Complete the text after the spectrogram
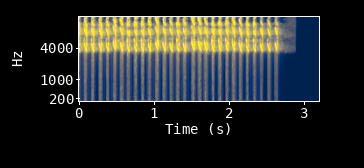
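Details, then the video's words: Tembakan song of a Javan prinia from Cililin, used for tutoring pet birds: rapid, piercing chip notes repeated steadily about three to four times a second, stopping abruptly before the end into silence. "Masteran Tembakan Cililin SUARA SUPER JERNIH"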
